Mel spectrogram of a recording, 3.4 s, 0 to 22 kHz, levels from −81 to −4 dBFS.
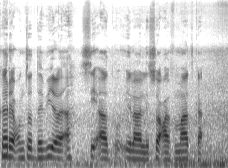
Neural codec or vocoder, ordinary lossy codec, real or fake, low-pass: none; none; real; none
